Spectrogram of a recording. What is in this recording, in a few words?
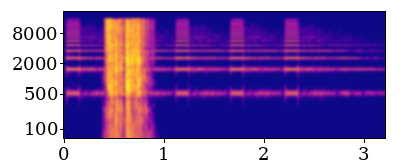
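IMPACT ICE SMASH; windy beach audio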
